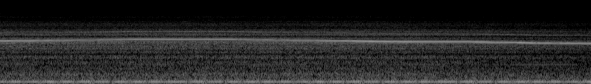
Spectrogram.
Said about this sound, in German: Schaut mal, wir fahren los. Und jetzt immer schneller und schneller. Wir fliegen.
